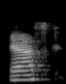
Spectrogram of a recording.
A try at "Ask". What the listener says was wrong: Here, I'll try to correct the last name pronunciation is Osk, so it's kind of like Osmus.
